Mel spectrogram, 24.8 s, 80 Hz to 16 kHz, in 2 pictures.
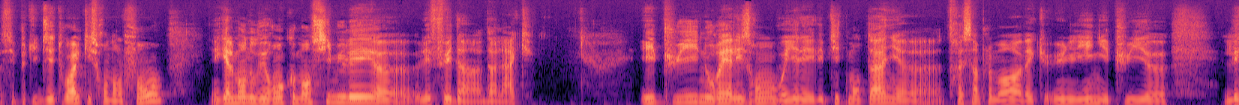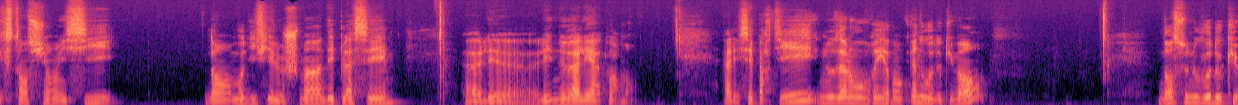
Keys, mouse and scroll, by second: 0.0 click, 1.2 middle click, 2.1 click, 3.7 KP_Subtract, 4.9 middle click, 5.7 click, 6.5 middle click, 6.9 click, 7.2 middle click, 10.7 click, 11.4 click, 13.4 click, 18.6 click, 19.0 click, 19.7 click, 20.7 click, 20.9 scroll up 1, 21.2 click, 21.6-22.1 scroll up 1, 24.4 click.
